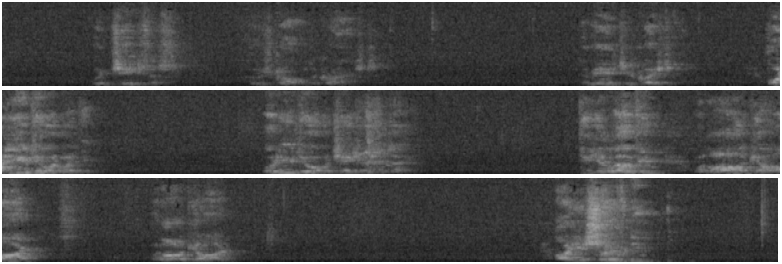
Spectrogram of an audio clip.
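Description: An elderly man speaks slowly and earnestly into a microphone, with long pauses.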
